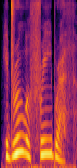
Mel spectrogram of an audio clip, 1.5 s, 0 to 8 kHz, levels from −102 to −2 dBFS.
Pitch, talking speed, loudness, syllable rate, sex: 235 Hz, 195 wpm, -15 LUFS, 3.6 syllables/s, female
